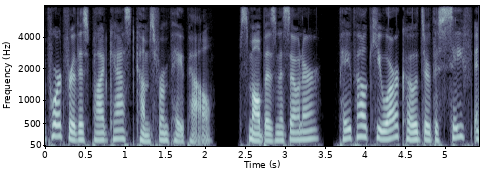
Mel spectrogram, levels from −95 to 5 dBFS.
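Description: From 2.8 s to the end at 5.43 s, the resampler restarted on every block. Each 100 ms block was converted separately during a 24 kHz to 16 kHz conversion, so every edge carries a small error. The result is a steady 10 Hz ticking that, unlike buffer-underrun clicks, stays rigidly periodic and disappears in pauses.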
